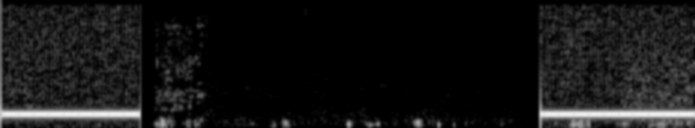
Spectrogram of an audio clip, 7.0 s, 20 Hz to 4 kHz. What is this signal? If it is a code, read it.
Ringback tone (North America), 440 + 480 Hz.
